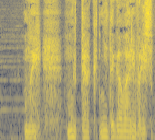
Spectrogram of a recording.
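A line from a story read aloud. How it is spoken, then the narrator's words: Timid babble. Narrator (Russian): пролепетала Марта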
